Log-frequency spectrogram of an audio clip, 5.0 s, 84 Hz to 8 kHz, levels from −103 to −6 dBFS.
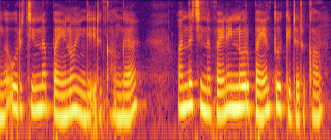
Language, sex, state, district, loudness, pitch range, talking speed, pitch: Tamil, female, Tamil Nadu, Nilgiris, -14 LUFS, 190-240 Hz, 145 wpm, 215 Hz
